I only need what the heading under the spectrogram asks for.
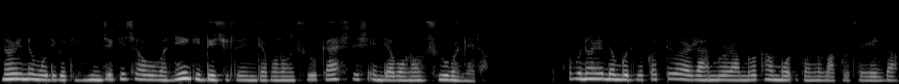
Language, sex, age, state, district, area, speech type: Nepali, female, 18-30, West Bengal, Kalimpong, rural, spontaneous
